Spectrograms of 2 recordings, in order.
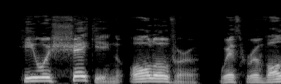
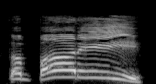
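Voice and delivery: very high, drawn-out scream; loud, desperate shriek; 5 dB louder, much slower than usual. A narrator's reading. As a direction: scream it slowly, stretching the word. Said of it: "Lois screamed".

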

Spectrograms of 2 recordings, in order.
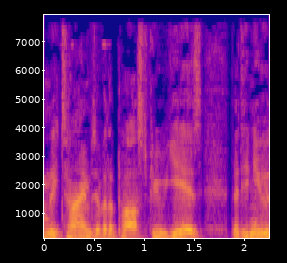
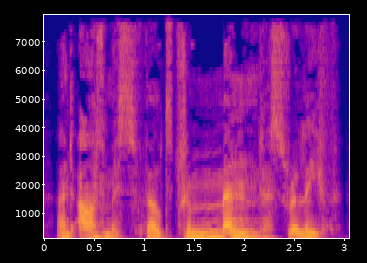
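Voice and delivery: plain reading voice

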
